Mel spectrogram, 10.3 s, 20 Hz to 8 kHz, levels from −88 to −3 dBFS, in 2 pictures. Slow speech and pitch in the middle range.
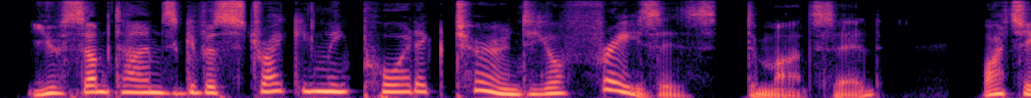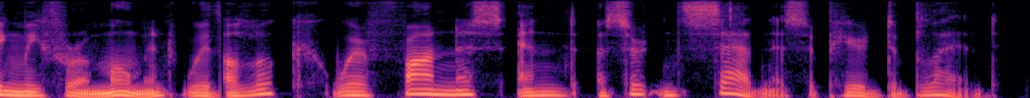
No: average, 170 wpm; medium, 145 Hz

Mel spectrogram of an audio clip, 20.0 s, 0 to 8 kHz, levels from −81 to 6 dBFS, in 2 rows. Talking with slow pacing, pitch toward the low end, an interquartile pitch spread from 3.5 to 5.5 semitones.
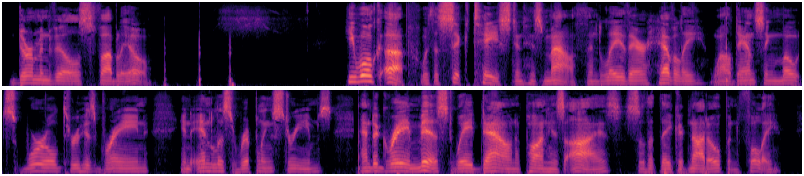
No: slow, 130 wpm; low, 110 Hz; narrow, 2.4 semitones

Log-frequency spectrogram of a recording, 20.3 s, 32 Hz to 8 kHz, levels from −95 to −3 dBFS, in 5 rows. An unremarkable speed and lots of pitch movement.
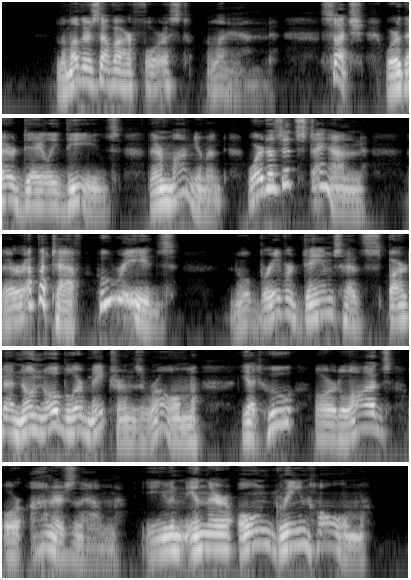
No: slow, 125 wpm; wide, 7.2 semitones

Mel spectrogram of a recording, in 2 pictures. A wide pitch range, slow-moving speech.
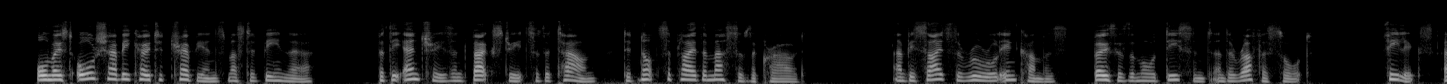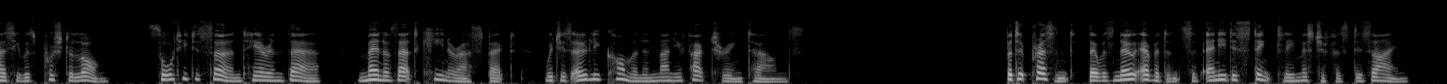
No: wide, 6.2 semitones; average, 160 wpm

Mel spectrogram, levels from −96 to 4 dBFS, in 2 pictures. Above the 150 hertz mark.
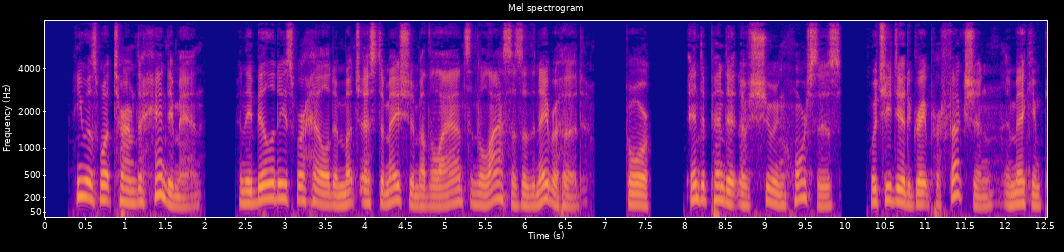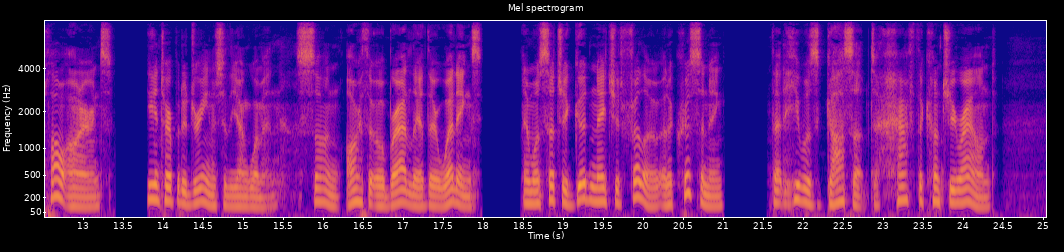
No: low, 135 Hz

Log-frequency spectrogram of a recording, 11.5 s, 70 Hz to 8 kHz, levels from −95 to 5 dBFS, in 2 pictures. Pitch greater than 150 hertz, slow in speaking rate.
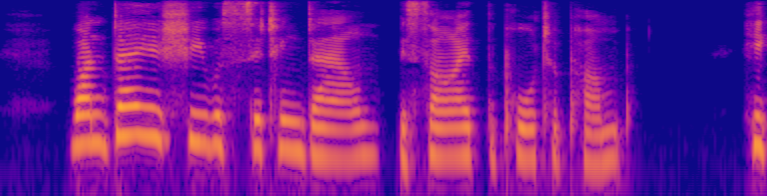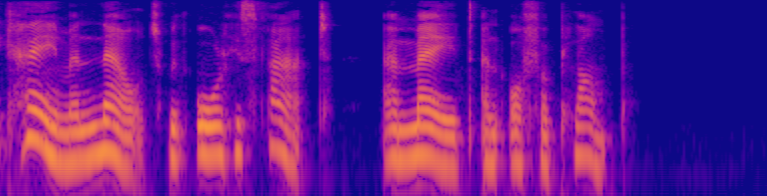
Yes: medium, 185 Hz; slow, 125 wpm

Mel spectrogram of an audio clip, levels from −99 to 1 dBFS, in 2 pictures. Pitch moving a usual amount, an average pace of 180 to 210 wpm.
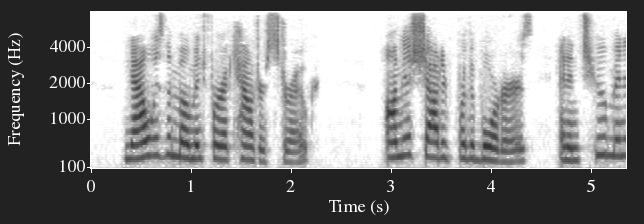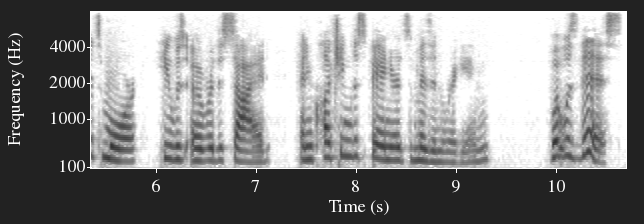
Yes: average, 4.0 semitones; average, 185 wpm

